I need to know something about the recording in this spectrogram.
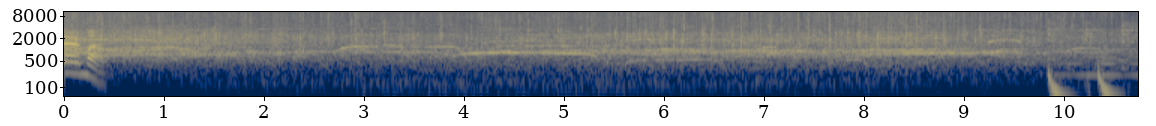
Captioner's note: cheers and applause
